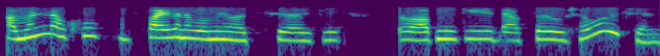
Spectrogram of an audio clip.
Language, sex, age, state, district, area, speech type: Bengali, female, 18-30, West Bengal, Hooghly, urban, conversation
